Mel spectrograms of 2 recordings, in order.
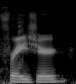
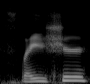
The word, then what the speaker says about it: Fraser: some of the names Matt Frazier Frasier that's like Razer but Frasier I never can say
